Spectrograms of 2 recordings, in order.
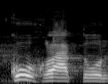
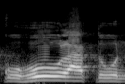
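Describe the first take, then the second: First: The h runs straight into the l. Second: An extra u vowel separates h and l. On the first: The speaker calls it right. "ada kalimat kuhlatun" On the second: The speaker calls it wrong. "Dibaca kuhulatun apa? ... Tidak boleh"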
